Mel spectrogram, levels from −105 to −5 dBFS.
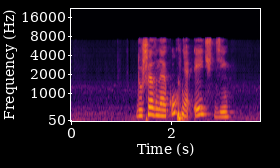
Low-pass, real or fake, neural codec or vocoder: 7.2 kHz; fake; codec, 16 kHz, 4 kbps, X-Codec, HuBERT features, trained on balanced general audio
